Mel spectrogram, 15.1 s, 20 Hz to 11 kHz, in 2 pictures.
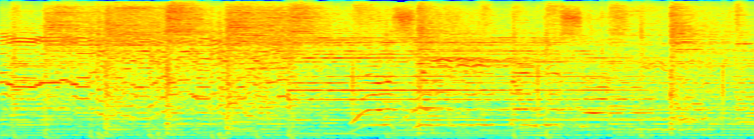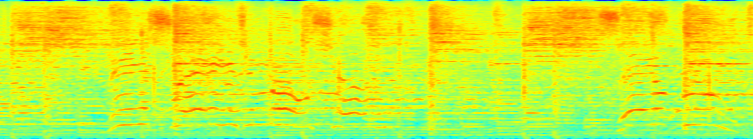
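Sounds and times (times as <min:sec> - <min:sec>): rock band playing: 0:00.0 - 0:15.0
person singing: 0:03.1 - 0:07.9, 0:08.6 - 0:11.6, 0:13.6 - 0:15.0.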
